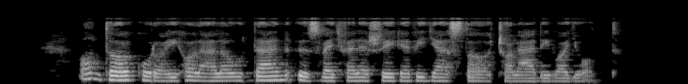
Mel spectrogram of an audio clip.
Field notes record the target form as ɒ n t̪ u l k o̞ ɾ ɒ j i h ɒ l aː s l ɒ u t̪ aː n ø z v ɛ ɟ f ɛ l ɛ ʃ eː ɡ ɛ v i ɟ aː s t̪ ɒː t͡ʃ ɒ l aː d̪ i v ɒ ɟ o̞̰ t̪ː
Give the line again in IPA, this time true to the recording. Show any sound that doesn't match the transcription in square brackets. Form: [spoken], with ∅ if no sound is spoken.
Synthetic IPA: ɒ n t̪ [ɒ] l k o̞ ɾ ɒ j i h ɒ l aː [∅] l ɒ u t̪ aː n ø z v ɛ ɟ f ɛ l ɛ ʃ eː ɡ ɛ v i ɟ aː s t̪ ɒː t͡ʃ ɒ l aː d̪ i v ɒ ɟ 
